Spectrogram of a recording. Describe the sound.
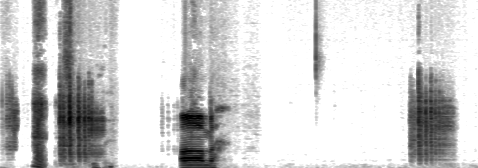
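Dice are rolled during a tabletop role-playing game session. A few separate bursts of hard clattering and clicking rattle out, one with a brief metallic ring, with quiet gaps between them.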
